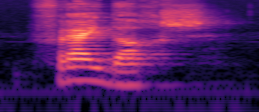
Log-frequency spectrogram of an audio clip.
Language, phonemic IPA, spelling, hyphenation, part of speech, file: Dutch, /ˈvrɛi̯.dɑxs/, vrijdags, vrij‧dags, adjective / adverb / noun, Nl-vrijdags.ogg
- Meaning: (adjective) Friday; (adverb) synonym of 's vrijdags; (noun) genitive singular of vrijdag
